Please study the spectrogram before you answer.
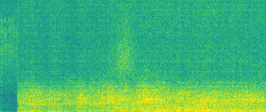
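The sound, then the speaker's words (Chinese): A fighter jet flies over with a steady, broad roar that swells slightly and holds loud to the end. “又有战斗机。”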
